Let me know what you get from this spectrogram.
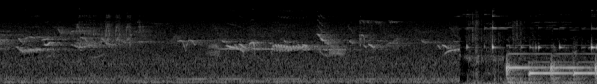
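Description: Wild birds chirping and warbling in quick, varied phrases. About five seconds in, background music begins with repeated, evenly struck piano notes.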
